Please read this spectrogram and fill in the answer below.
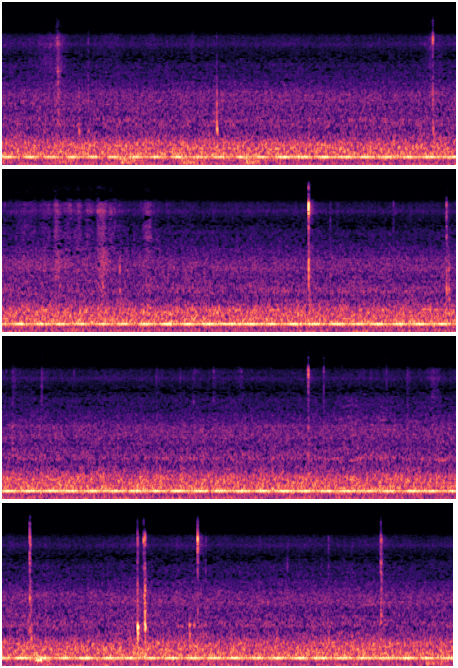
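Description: Steady electric motor hum with a low droning tone, as from a room fan, and a few faint clicks of plastic popsicle moulds being handled.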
